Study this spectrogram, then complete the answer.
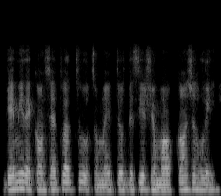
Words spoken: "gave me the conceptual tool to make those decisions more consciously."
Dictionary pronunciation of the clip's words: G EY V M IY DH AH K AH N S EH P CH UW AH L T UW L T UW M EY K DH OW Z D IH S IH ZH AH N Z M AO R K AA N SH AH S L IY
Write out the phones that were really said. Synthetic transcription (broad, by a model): G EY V M IY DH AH K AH N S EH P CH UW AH L T UW L T UW M EY K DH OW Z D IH S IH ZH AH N M AO R K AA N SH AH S L IY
